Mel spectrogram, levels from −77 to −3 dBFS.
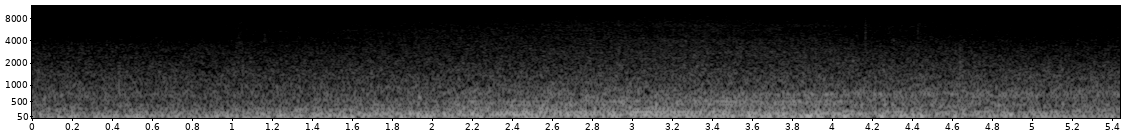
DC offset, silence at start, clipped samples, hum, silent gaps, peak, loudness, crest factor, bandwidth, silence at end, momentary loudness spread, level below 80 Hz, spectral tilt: under 0.1%; 0 s; under 0.1%; none; none; -22 dBFS; -37 LUFS; 14 dB; 11 kHz; 0 s; 5 LU; -40 dBFS; -7.5 dB/octave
